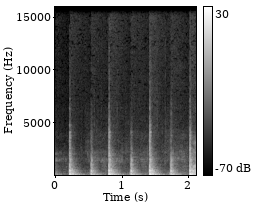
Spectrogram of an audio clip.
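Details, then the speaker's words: Renault Logan, control arm rocked by hand: sharp dull knocks, about seven in two seconds. Sway bar links and CV joints were checked and fine; the knock is a worn ball joint, to be replaced. "решили потрясти за рычаги вот сейчас я покажу потрясли за рычаги и слышим и видим конкретный стук шаровой"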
